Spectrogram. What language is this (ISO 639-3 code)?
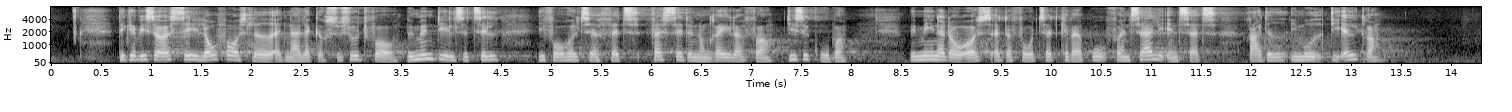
dan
